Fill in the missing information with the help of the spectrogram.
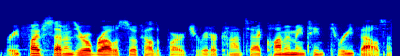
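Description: A man's voice: on the low side, fast talker, vocal fry. A man working as an air traffic controller, speaking in procedural radio style on dull, lo-fi audio.

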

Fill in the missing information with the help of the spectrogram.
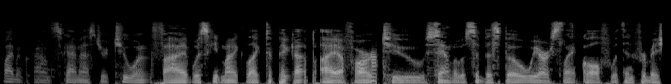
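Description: A man's voice: deep voice, level tone, a little fast, vocal fry, bright, forceful tone, breathy edge, dry recording. A man talking as a pilot through a cockpit headset radio, making clipped, terse radio calls to air traffic control. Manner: clipped, terse radio phraseology with brief hesitations. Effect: pilot talking over a cockpit headset radio. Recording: muffled radio transmission.

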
